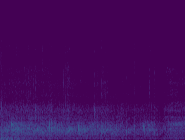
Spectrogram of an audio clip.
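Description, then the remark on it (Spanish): An audience applauds, many hands clapping in a dense, steady wash of sound that holds at an even level for about two seconds, with no voices over it. “Les damos un aplauso entonces.”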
